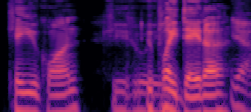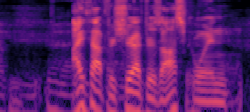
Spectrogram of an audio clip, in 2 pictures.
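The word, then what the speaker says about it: Ke Huy Quan: K.U. Kwan, who played Data.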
